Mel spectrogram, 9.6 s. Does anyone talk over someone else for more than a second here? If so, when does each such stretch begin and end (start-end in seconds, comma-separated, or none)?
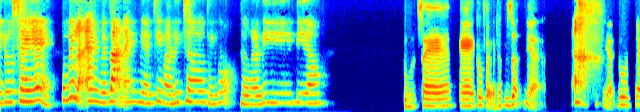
none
